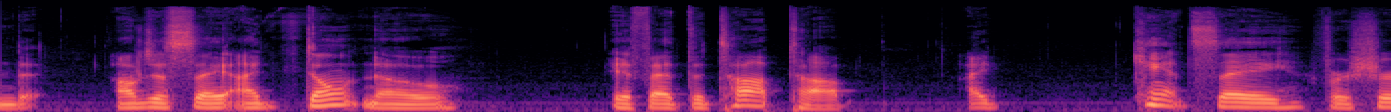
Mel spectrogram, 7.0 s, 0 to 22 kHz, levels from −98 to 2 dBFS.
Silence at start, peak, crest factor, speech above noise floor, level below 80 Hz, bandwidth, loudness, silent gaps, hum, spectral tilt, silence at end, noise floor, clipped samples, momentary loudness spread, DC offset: 0 s; -8 dBFS; 18 dB; 40 dB; -54 dBFS; 18 kHz; -25 LUFS; none; none; -6 dB/octave; 0 s; -64 dBFS; under 0.1%; 13 LU; under 0.1%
